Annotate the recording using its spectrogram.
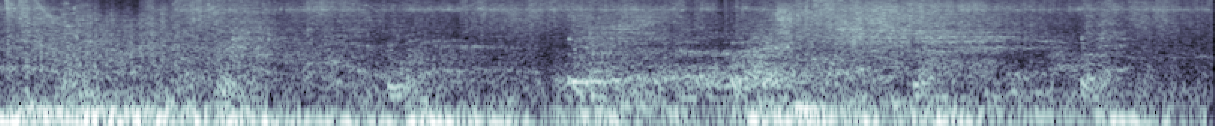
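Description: Deep rumbling booms roll throughout.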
